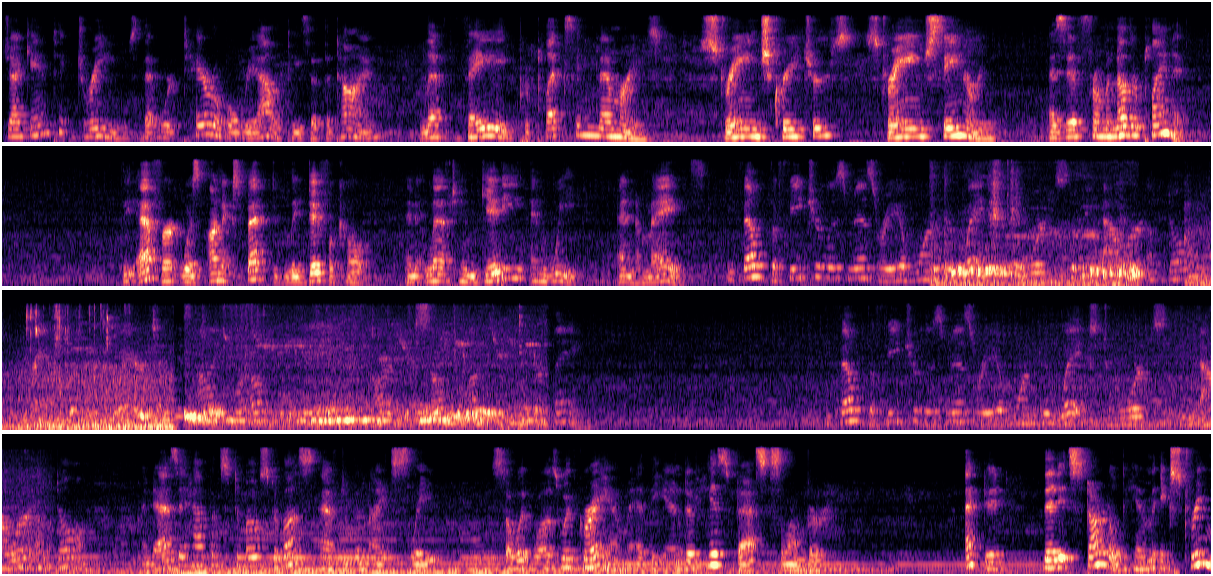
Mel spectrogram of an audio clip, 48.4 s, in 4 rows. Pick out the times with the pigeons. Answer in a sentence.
You can hear the pigeons from 21.4 to 29.6 s.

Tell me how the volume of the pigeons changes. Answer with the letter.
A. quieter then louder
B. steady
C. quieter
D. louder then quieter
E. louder
B.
